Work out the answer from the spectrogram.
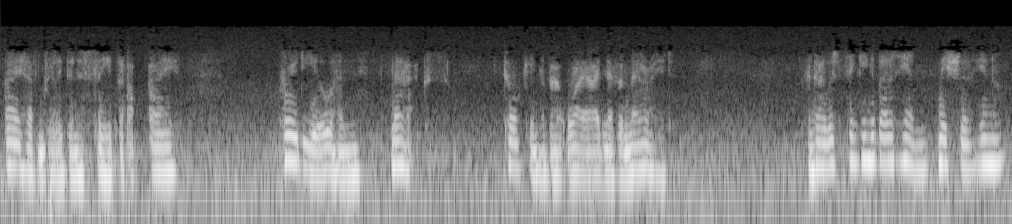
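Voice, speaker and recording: An actress playing an idealistic, lovestruck young actress, earnest and heartfelt, in a 1970s radio drama. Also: female voice, extremely low pitch, moderate pace, pauses often. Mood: weary. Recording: tinny, hissy old radio broadcast.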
